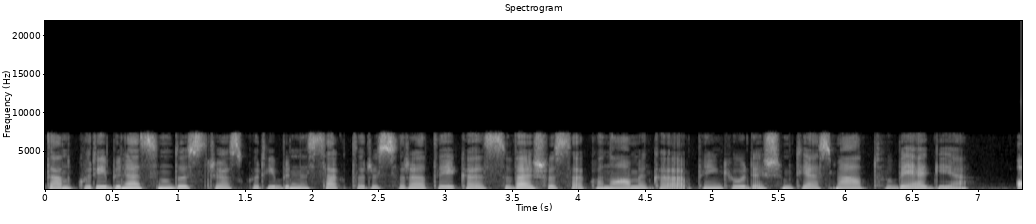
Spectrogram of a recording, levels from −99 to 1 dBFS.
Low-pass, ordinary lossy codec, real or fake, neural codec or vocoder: 7.2 kHz; MP3, 96 kbps; real; none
